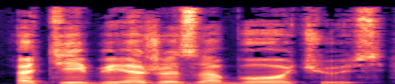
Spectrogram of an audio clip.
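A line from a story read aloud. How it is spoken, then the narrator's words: Tender female voice. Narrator (Russian): ласково говорила Юля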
